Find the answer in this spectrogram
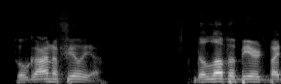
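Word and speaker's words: pogonophilia: wider outbreak of of Poganopilia. Love of beards. I don't know if I said that correctly. Pogan affiliate. How do you say that, Alex? Poganilia. Where is it? Love of beards. P O G O N O P H I L I A. Oh yeah. Poganophilia. Yeah.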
